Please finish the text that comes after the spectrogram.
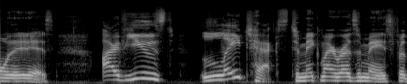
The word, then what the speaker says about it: LaTeX: I don't remember hearing about a latex in college. I do remember hearing about a latex at the BDSM club though. Pronounced lat which is why they chose a sussy acronym.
